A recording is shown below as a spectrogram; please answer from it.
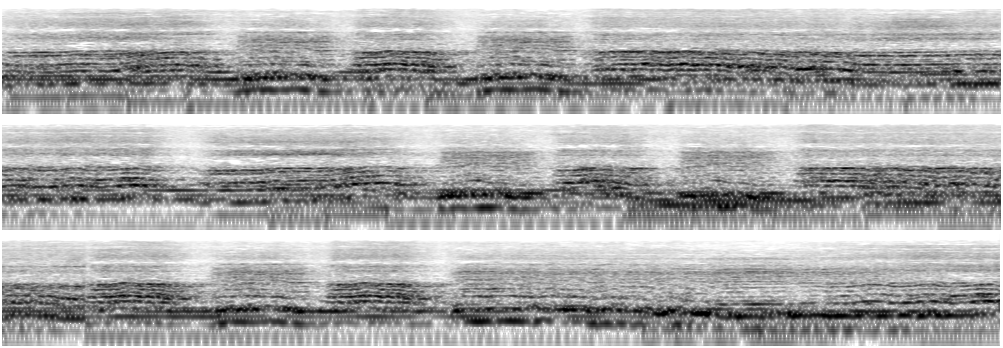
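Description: Background music: a chanted vocal piece, several voices singing a wavering, ornamented melody over held low notes that shift every few seconds.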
